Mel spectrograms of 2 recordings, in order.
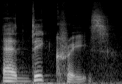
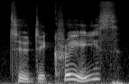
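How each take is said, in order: First: A decrease with first syllable stressed, DE-crease; noun stress. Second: To decrease with second syllable stressed, de-CREASE; verb stress. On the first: Teacher contrasting noun with verb, decrease stressed on first syllable. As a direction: lean on the start of decrease. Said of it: "The stress falls on different syllables". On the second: Teacher contrasting verb with noun, decrease stressed on second syllable. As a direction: lean on the end of decrease. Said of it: "difference in pronunciation between the verb". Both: Shown as a demonstration.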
